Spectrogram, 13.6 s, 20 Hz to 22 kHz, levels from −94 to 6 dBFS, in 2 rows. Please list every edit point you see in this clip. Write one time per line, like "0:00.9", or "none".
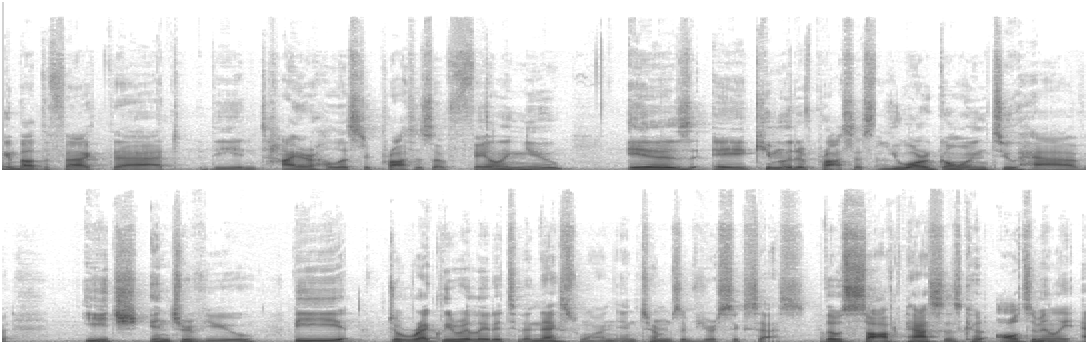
0:05.4
0:11.9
